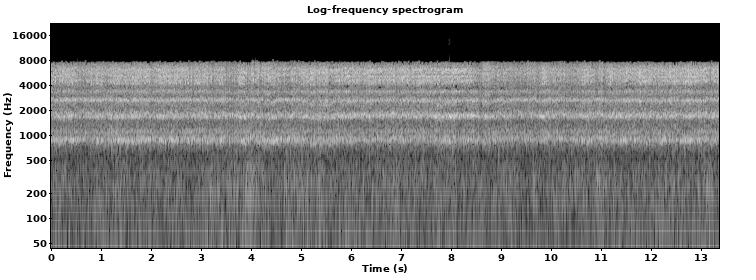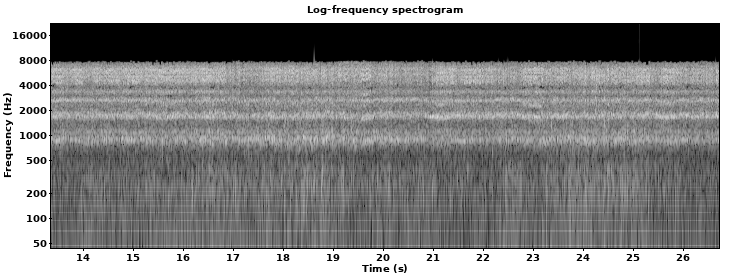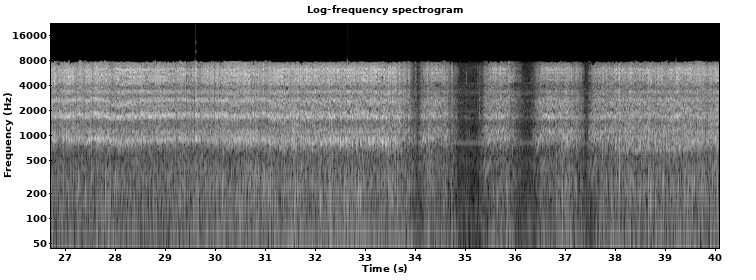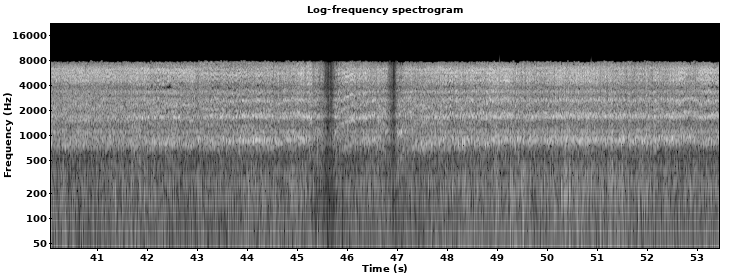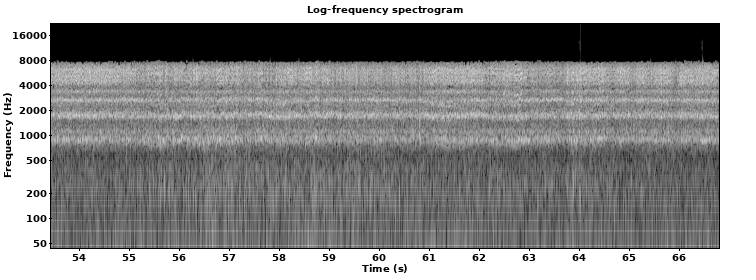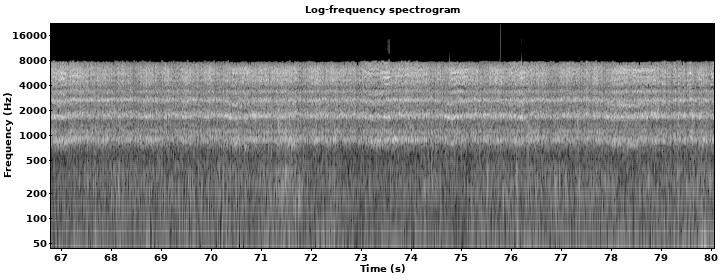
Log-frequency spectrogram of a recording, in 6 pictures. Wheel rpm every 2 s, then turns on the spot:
240, 230, 220, 230, 230, 230, 230, 230, 220, 220, 230, 230, 230, 230, 230, 220, 170, 50, 80, 160, 200, 200, 180, 160, 220, 220, 220, 230, 230, 230, 220, 220, 230, 230, 230, 230, 230, 230, 230, 220.
none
